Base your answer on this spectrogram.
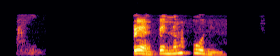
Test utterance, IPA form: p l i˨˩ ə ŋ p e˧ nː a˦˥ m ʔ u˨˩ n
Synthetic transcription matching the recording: p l i˨˩ ə n p e˧ nː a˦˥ m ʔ u˨˩ n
